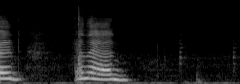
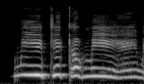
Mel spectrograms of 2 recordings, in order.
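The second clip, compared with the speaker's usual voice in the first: a failed puppet voice, half-hearted; lightly voiced Elmo; bad Elmo voice; 5 semitones higher than usual. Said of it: "I can't even do a Tickle Me Elmo voice".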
